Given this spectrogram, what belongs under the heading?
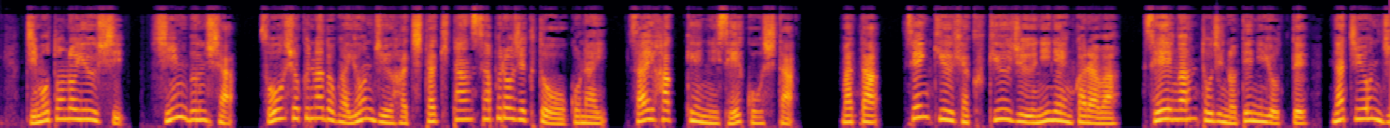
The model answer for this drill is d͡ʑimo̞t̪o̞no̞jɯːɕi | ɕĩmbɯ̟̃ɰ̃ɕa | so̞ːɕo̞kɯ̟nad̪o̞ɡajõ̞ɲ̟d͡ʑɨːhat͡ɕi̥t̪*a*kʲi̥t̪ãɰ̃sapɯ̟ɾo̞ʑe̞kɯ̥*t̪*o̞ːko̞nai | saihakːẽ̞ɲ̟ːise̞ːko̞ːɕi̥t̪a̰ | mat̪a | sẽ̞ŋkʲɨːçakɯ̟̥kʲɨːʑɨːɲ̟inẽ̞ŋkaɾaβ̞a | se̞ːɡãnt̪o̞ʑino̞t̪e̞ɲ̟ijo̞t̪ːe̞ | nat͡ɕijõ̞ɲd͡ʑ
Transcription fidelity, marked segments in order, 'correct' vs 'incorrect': correct, correct

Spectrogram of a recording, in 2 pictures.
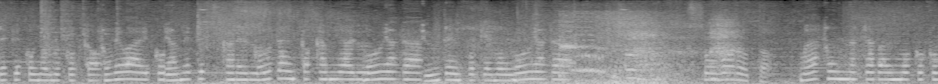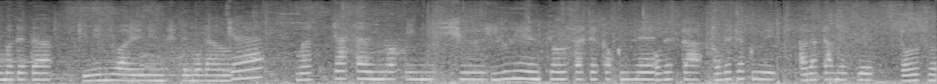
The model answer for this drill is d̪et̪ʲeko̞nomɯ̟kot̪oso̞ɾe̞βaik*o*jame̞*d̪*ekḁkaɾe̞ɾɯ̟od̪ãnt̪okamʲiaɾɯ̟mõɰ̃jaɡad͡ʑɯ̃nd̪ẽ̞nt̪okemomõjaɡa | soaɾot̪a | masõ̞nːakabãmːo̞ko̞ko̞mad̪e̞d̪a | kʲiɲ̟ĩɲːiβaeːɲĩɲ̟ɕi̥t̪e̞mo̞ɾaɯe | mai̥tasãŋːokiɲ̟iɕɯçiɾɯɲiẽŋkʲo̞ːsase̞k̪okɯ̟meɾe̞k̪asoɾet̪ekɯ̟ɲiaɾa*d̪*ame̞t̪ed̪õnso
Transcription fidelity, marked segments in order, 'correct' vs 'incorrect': correct, incorrect, incorrect

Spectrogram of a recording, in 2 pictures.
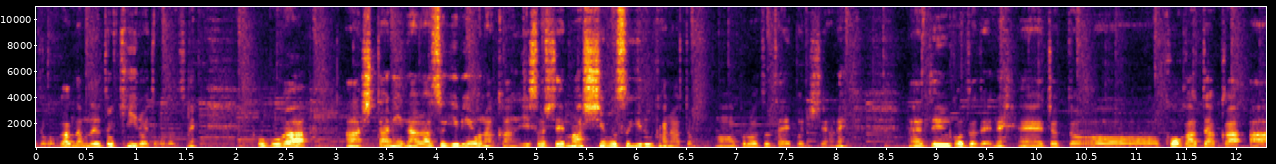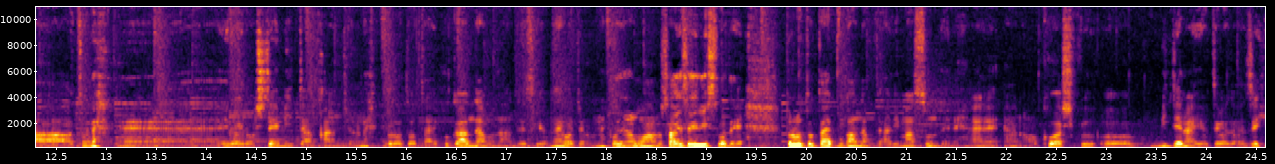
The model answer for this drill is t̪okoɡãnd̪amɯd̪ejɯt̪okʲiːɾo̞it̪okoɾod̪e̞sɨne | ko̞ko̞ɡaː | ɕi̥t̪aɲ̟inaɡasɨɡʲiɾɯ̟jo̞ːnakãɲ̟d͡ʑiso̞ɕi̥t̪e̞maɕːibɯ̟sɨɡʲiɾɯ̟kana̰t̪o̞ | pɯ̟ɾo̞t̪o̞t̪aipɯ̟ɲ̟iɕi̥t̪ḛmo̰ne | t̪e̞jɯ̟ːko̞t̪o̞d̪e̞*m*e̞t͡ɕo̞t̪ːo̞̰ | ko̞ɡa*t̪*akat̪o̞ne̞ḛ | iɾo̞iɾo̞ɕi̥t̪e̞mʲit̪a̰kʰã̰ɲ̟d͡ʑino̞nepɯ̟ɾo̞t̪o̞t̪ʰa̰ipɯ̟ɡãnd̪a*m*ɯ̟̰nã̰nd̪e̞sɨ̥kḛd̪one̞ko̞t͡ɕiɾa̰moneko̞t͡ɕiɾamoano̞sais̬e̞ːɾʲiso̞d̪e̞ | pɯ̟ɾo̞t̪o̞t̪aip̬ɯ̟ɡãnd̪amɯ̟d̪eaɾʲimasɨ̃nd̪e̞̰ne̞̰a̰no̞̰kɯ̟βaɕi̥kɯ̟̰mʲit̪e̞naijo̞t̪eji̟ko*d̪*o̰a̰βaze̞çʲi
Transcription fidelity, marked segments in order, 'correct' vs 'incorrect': incorrect, correct, correct, incorrect

